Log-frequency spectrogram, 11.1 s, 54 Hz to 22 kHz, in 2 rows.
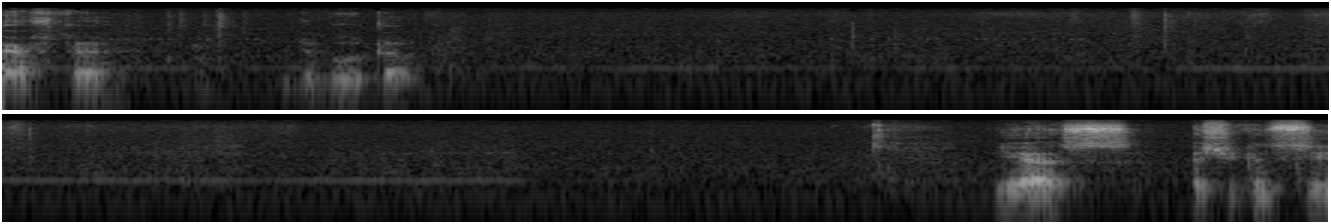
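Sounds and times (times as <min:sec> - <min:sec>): faint laptop whine: 0:00.0 - 0:11.0.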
